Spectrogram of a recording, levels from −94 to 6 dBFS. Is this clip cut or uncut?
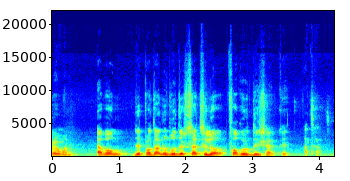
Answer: cut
